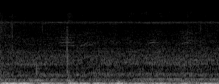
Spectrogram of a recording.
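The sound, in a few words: honeybees buzzing in hive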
